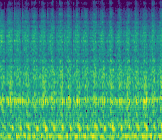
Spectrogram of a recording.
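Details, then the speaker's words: Lotus Elan, started from cold after sitting over a week with the battery on charge, on a damp morning with the choke partly out after a couple of pumps. Steady starter churn of about five turns a second, but it never fires. The owner suspects a fuel delivery problem and is considering an electric fuel pump. "Nothing yet. It's quite a damp morning this morning. Nothing."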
